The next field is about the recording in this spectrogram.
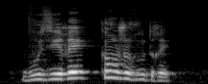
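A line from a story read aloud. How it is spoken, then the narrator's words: Commanding voice. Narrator (French): dis-je d'une voix de maître qui m'étonne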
